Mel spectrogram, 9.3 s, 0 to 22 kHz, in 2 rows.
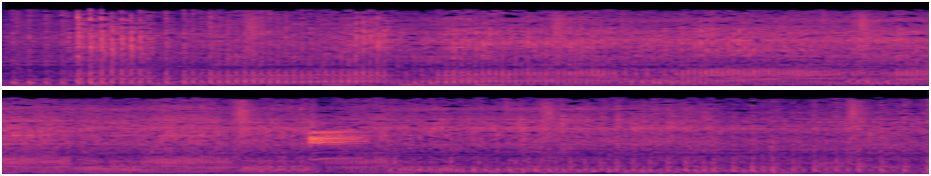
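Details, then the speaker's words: RXF 50 mini trail bike single-cylinder, running after a jump start from another battery, idling several minutes with throttle blips to recharge its drained battery: steady, even putter that settles back cleanly; healthy. "nanti kalau sudah agak lama kita diamkan beberapa menit ya seperti itu Coba di gas-gas supaya ngisi"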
